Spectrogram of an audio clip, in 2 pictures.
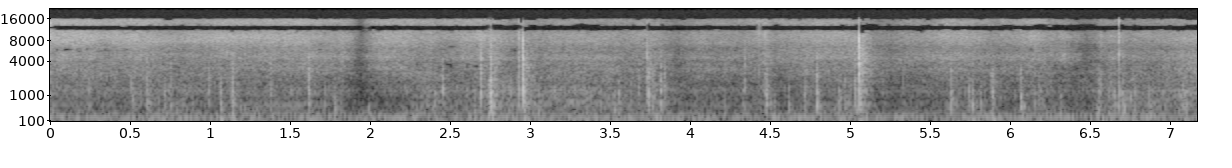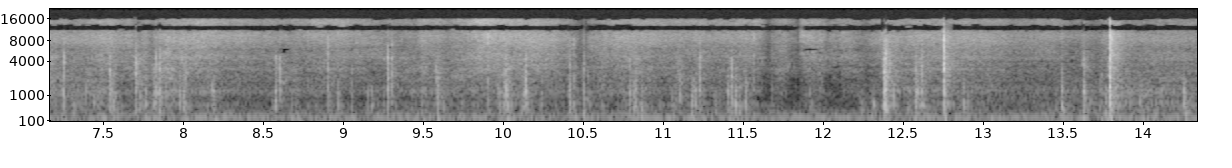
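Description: Long nails quickly tap and scratch the front panel of a medium, hollow printed paper gift bag with a scalloped top. The result is a steady run of short, dry clicks and papery scratches over a low hum, with brief sharp ticks reaching bright highs.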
